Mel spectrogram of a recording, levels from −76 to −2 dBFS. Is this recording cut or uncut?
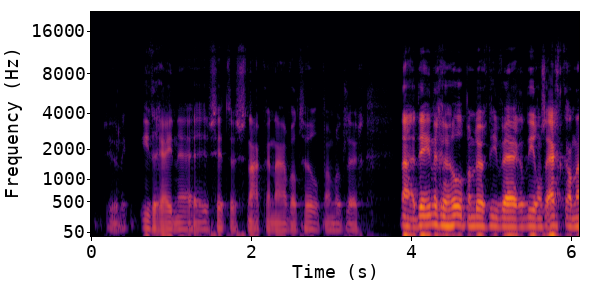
uncut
